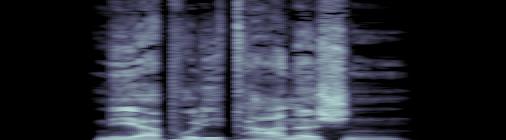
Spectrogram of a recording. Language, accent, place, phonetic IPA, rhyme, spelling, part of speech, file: German, Germany, Berlin, [ˌneːapoliˈtaːnɪʃn̩], -aːnɪʃn̩, neapolitanischen, adjective, De-neapolitanischen.ogg
- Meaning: inflection of neapolitanisch: 1. strong genitive masculine/neuter singular 2. weak/mixed genitive/dative all-gender singular 3. strong/weak/mixed accusative masculine singular 4. strong dative plural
